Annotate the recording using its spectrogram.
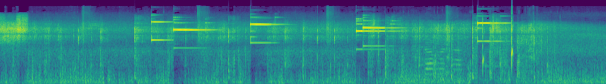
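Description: A pickaxe taps and scrapes repeatedly against stone.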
